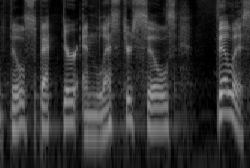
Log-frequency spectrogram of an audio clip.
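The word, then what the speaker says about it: Philles: Phyllis, not Phillies, Phil is how you pronounce it.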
